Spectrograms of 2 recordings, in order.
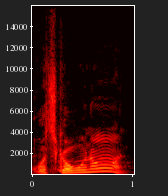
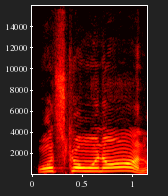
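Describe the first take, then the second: First: Said in the usual way. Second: Slow, drawn-out shout of what's going on; loud puzzled call. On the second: Retold or imitated. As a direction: call out, baffled by the noise. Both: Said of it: "he's like".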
